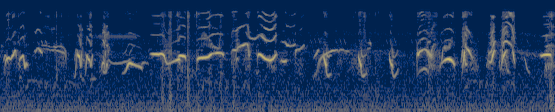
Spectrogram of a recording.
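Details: Fierce wild Oriental magpie-robin drawn in by a lure at a freshly set trapping spot; loud rich whistled song of rising and falling slurs, quick varied phrases separated by short pauses, with sharp clicking notes between.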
